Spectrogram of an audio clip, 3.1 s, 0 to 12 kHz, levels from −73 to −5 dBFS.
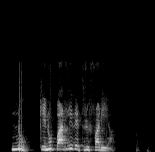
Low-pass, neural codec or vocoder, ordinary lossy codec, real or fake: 7.2 kHz; none; MP3, 48 kbps; real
